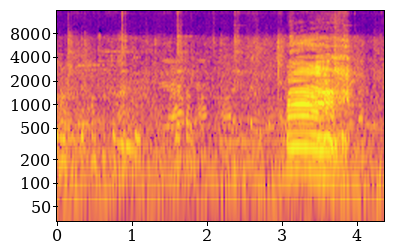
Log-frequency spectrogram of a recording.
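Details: Khillar cattle at a bull market during the Kartiki Vari fair in Pandharpur; a strong, steady harmonic moo of under a second stands out over crowd noise, with softer calls from other cattle earlier.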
